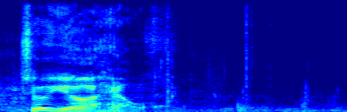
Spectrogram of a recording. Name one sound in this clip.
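A man speaks briefly at the start.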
